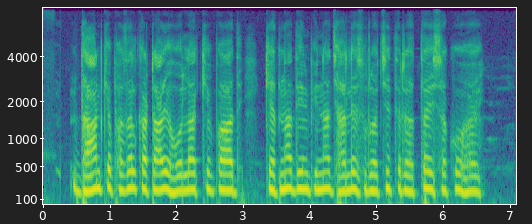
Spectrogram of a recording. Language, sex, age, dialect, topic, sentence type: Magahi, male, 41-45, Southern, agriculture, question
